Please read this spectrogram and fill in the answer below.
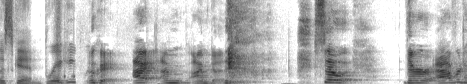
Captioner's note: laughs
